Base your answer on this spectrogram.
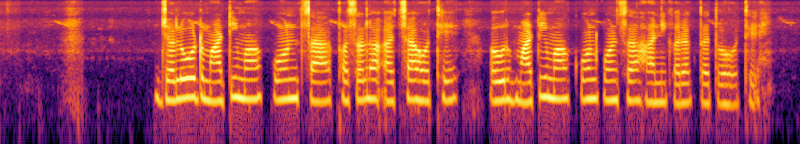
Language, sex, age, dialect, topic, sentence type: Chhattisgarhi, female, 18-24, Northern/Bhandar, agriculture, question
